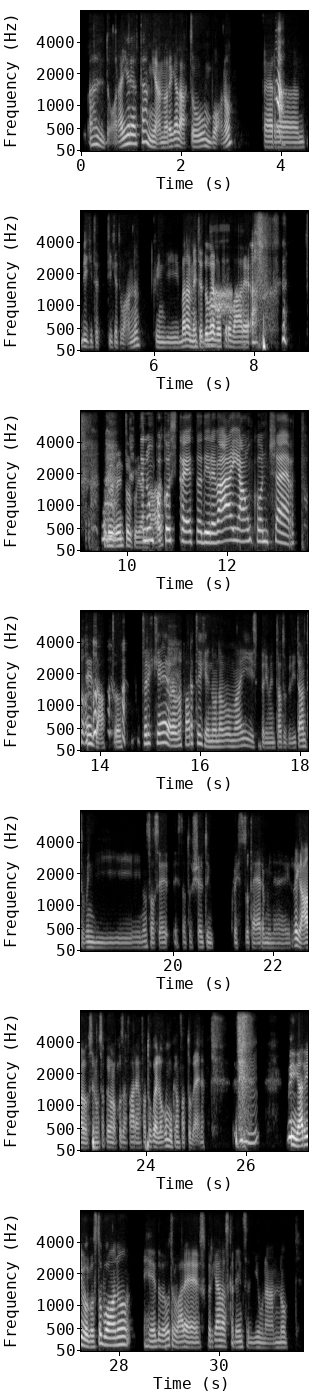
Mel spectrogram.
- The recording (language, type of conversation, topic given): Italian, podcast, Qual è stato il primo concerto a cui sei andato?
- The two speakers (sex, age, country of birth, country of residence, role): female, 25-29, Italy, Italy, host; male, 25-29, Italy, Italy, guest
- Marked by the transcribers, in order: other background noise; tapping; "un" said as "u"; surprised: "Ah!"; chuckle; "era" said as "ea"; chuckle; "comunque" said as "comunche"; chuckle; laughing while speaking: "Quindi"; "con" said as "co"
